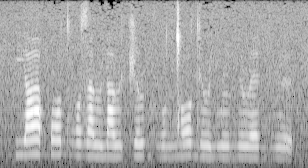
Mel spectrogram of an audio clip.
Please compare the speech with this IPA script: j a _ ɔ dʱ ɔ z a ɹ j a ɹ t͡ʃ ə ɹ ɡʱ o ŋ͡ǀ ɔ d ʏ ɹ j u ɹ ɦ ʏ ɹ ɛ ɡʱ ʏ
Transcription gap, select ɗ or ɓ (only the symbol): ɓ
